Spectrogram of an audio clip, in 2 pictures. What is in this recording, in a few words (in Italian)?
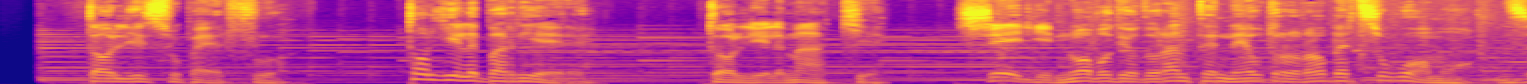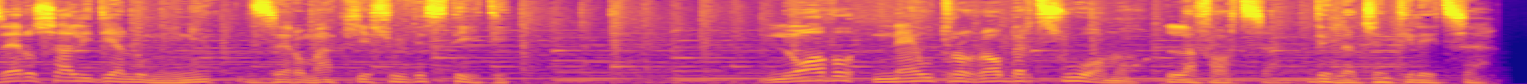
neutro uomo spot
